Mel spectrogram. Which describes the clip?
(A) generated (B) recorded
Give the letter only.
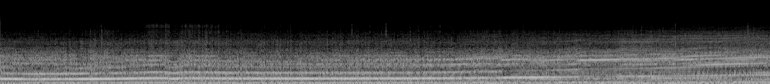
B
